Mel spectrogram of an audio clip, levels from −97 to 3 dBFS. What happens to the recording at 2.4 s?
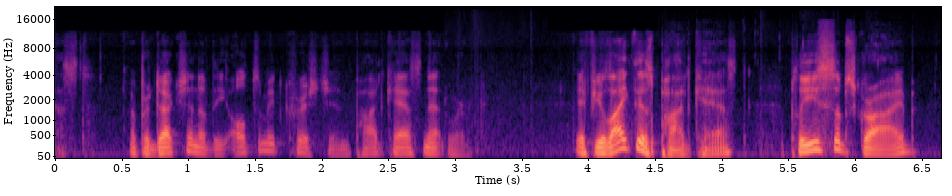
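At 2.4 s the automatic gain control is rising. From 1.5 s to 3.04 s it slowly raises its gain by about 3 dB after the input level has fallen by about 12 dB, so the sound swells gradually over roughly a second and a half. What sets this apart from a talker simply moving closer is that the room noise swells along with the voice, because the whole signal is amplified, not just the source.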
